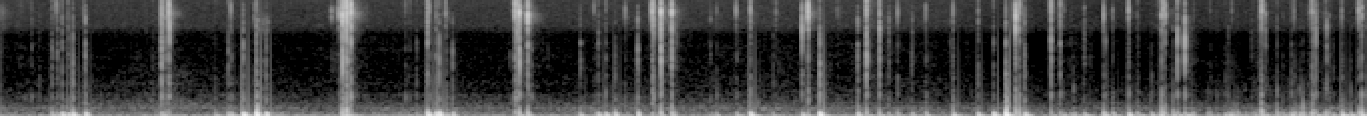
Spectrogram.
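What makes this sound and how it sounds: A closed, large, flat blue vinyl ring binder is held in both hands while fingertips tap and rub its cover. Short, dull, low thuds come at an irregular pace, mixed with brief bright scratchy rubs across the vinyl.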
